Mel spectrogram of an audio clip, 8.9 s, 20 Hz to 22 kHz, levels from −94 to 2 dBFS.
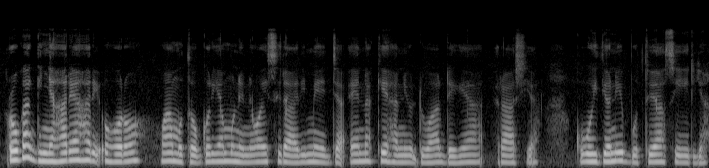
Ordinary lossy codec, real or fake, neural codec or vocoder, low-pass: none; real; none; 10.8 kHz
